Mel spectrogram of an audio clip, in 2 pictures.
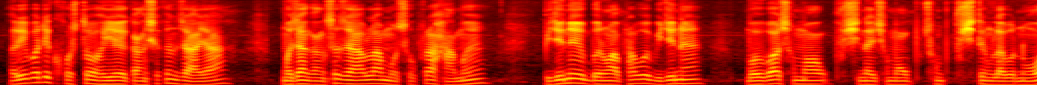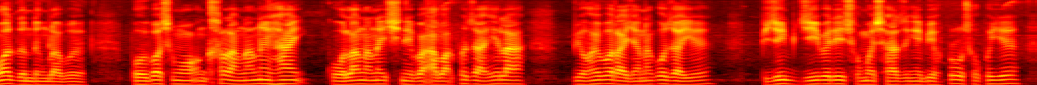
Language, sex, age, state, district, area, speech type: Bodo, male, 45-60, Assam, Chirang, rural, spontaneous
